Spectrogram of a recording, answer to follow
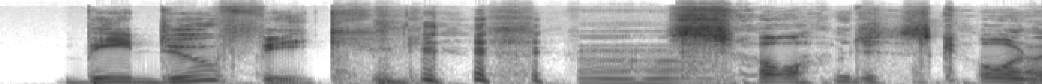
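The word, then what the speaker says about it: Pituffik: I T U FF I K and it's pronounced B doofi.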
